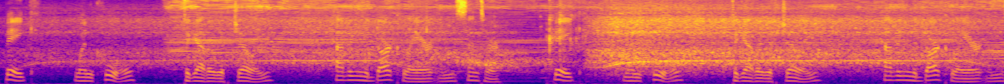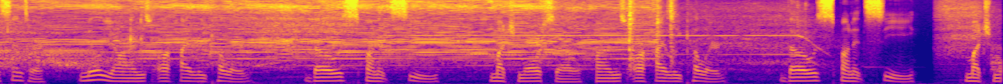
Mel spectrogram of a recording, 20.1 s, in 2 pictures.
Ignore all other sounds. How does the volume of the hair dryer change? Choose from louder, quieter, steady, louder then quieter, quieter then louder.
louder then quieter.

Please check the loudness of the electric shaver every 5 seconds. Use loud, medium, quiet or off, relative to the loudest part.
medium, medium, loud, loud.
